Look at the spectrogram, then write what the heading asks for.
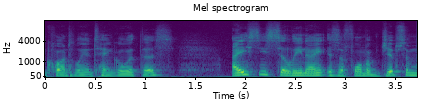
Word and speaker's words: selenite: stone we're getting is selenite i actually have a selenite wand right here i would normally say selenite but my fiance who's british says selenite where'd it go oh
